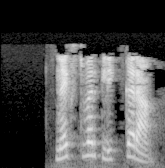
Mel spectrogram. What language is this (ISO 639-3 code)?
mar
